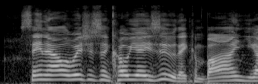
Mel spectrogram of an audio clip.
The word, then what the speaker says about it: Aloysius: Oh, that's Aloysius.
